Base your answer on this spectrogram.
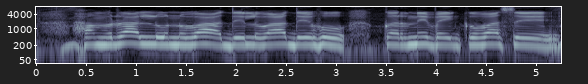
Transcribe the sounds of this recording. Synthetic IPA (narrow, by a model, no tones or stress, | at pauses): həmɾalonʋad̪ɪlʋad̪eːɦokəɾnebɛ̃ːŋkʋase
